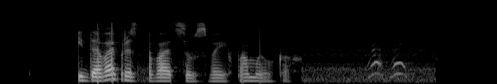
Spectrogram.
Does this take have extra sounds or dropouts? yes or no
yes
